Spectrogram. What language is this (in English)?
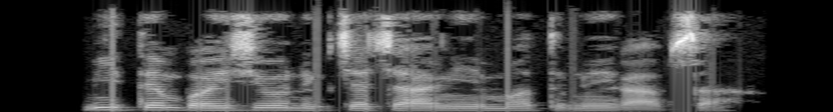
Kalenjin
